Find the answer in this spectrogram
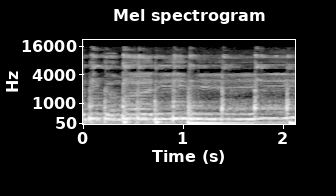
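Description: Al-Banjari sholawat performance: women sing a long held, chant-like note in unison over rebana frame drums, with sharp slaps throughout and a deep bass drum stroke about a second in. The sung note rises slightly near the end.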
